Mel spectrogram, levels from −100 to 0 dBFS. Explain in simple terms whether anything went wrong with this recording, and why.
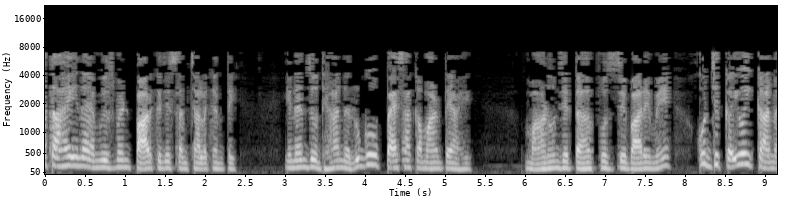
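The speech sounds dull and muffled from start to finish, with a watery, fizzy edge on hissing sounds, and nothing above about 7 kHz. This is likely heavy AAC compression: the encoder squeezed the file hard, discarding treble and fine detail to save space.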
